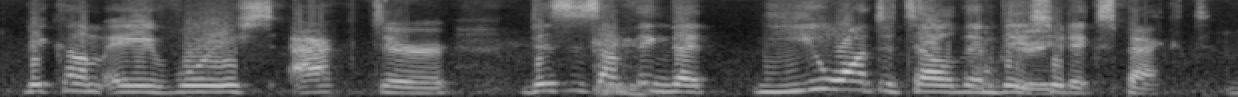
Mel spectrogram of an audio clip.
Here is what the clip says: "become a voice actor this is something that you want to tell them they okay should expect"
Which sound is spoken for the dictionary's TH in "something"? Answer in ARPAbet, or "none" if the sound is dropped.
TH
